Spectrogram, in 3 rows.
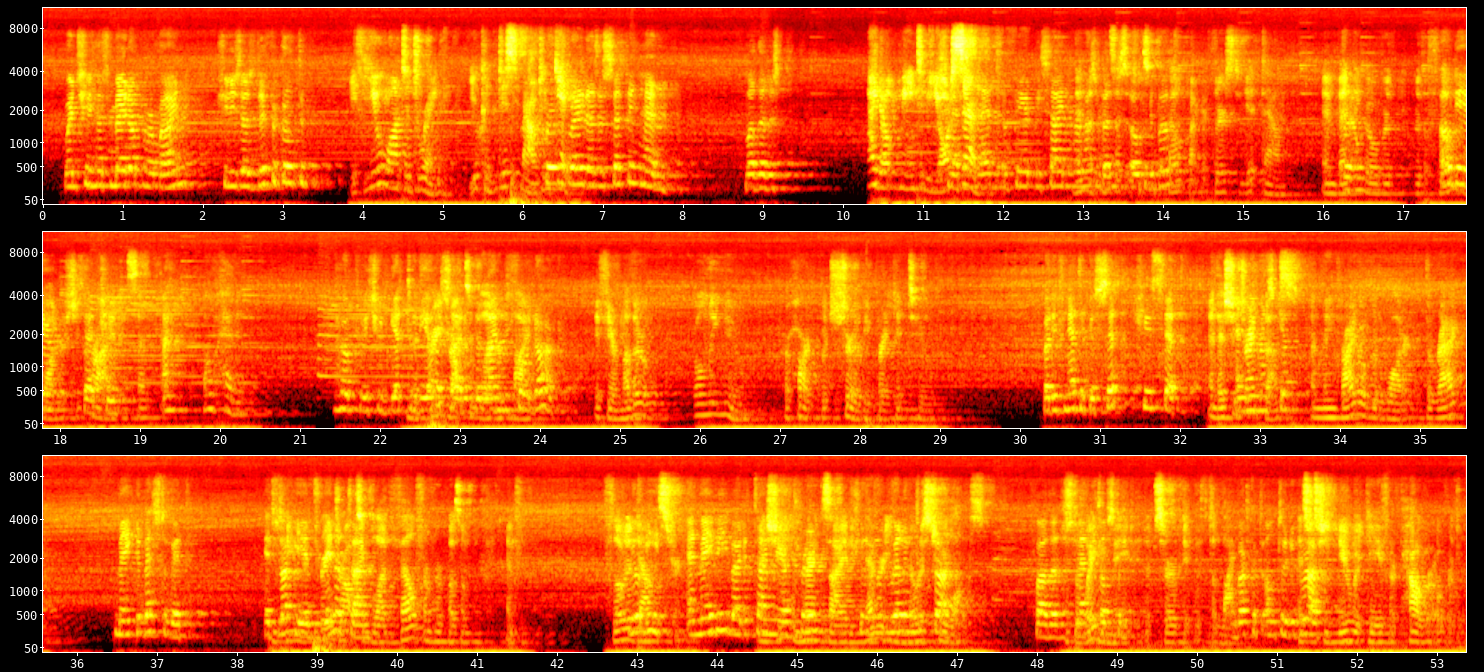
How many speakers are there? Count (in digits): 2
